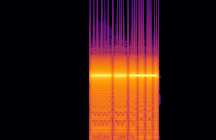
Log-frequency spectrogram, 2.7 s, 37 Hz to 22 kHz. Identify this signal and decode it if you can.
Morse code, heard as a keyed tone, about 50 wpm, 700 Hz. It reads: 5SJ
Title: Three Challenging Letter-Number Combinations 50wpm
